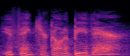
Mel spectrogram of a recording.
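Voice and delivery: hushed, breathy whisper to the room. Real, not acted. Pastor whispering a challenge to the congregation.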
